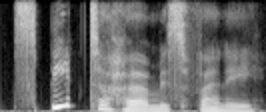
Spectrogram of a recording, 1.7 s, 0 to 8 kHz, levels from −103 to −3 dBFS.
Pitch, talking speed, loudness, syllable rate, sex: 220 Hz, 180 wpm, -17 LUFS, 4.4 syllables/s, female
